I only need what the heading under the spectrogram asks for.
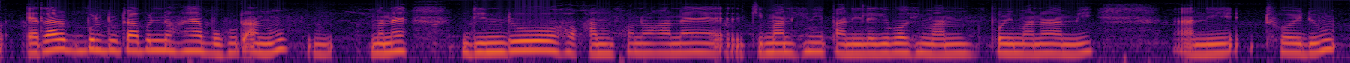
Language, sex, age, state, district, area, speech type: Assamese, female, 45-60, Assam, Dhemaji, urban, spontaneous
